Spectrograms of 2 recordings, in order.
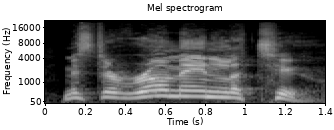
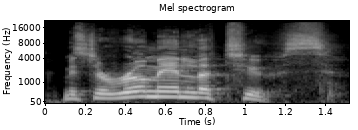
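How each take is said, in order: First: The surname ends without an S sound. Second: The surname ends with an audible S sound. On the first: "Would would you pronounce the S or would that be silent" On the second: "You would pronounce it since it ends in an E?"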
